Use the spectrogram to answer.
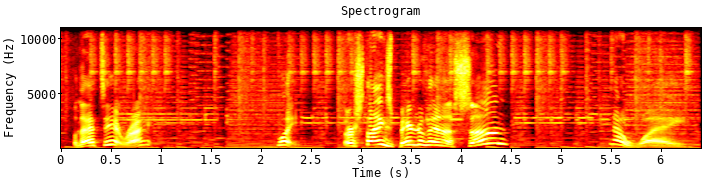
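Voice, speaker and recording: A woman doing a bubbly kids' show host man. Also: lowish voice. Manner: bubbly, over-the-top enthusiasm. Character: cheery, easily excited man hosting a kids' show. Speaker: host of a children's Bible show.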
